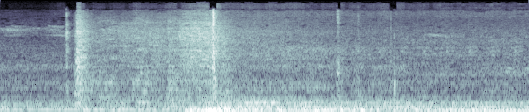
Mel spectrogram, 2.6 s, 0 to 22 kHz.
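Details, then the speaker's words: 2009 Ford Fiesta Zetec 1.2 petrol, about 47k miles, rear-end-damaged auction car: short crank catches within a second and settles to smooth low idle with no excess engine noises; normal start, though exhaust may be blowing slightly, possibly back box. "Well, she starts up fine. There's no excess noises from the engine."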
